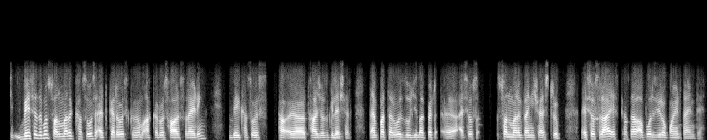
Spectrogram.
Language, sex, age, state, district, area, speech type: Kashmiri, male, 18-30, Jammu and Kashmir, Srinagar, urban, conversation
